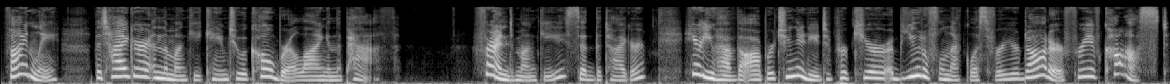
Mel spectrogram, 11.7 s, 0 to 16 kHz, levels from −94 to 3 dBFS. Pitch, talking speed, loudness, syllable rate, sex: 245 Hz, 180 wpm, -17 LUFS, 5.3 syllables/s, female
